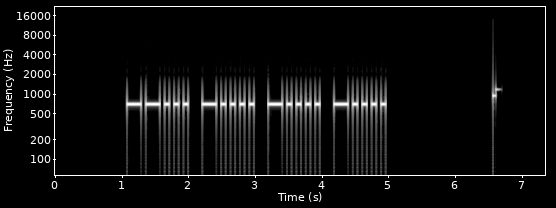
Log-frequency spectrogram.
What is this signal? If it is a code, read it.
Morse code, heard as a keyed tone, about 17 wpm, 700 Hz. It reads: 7666
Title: Numbers - 4-Digit 17wpm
